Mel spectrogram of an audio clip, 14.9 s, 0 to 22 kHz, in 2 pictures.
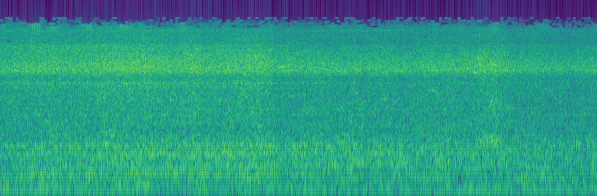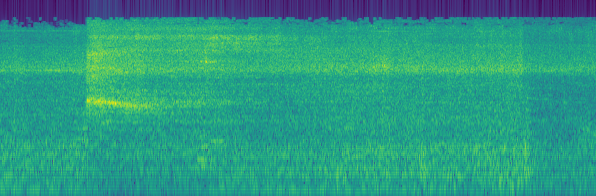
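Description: JR West 105 series DC commuter electric train standing at the platform with a steady hum. About eight and a half seconds in, a sharp hiss sets in, and near the end the train starts to pull away.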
